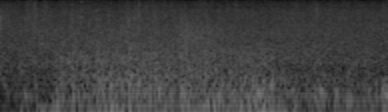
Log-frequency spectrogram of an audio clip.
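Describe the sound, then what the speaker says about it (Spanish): Rain and rolling thunder from the video game Life Is Strange, a dense wash of falling rain under deep continuous rumbling, loud and steady throughout, no voices. "Que llueve aquí en el juego."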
